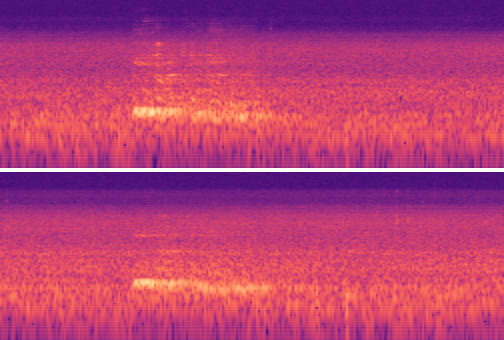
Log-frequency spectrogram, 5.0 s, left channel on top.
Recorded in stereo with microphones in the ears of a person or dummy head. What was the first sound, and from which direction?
Laughter, 55° left (ahead or behind).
